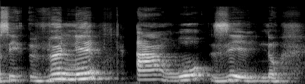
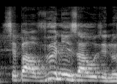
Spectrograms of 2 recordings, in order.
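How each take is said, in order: First: There is no link between venez and 'arroser'. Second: The z of venez is linked to 'arroser'. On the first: The speaker calls it right. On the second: The speaker calls it wrong. "c'est pas"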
